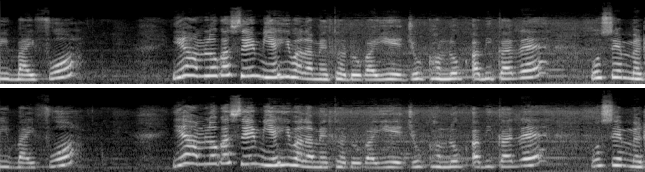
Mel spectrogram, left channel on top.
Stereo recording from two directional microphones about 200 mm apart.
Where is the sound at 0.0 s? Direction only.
25° left (ahead or behind).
